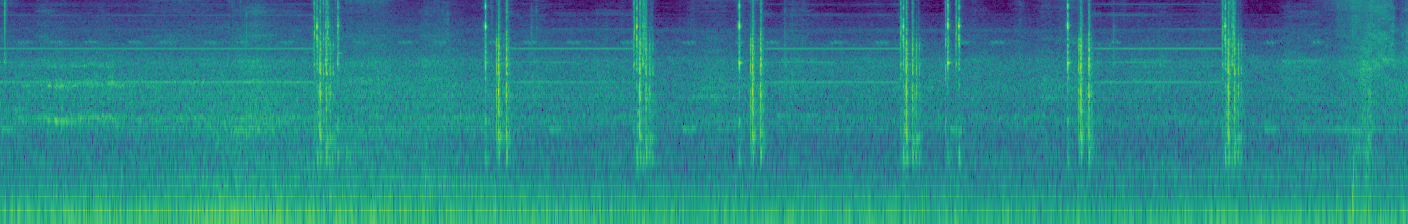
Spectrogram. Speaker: That's our fuse box cycling power on and off and on and off and on and off. And that's because when they put the engine back in, they did not route the wiring back correctly, so it causes problems.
